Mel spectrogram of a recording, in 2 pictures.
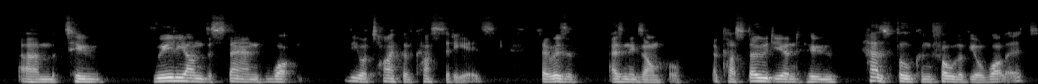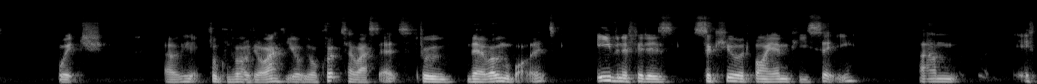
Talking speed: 135 wpm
